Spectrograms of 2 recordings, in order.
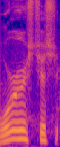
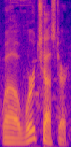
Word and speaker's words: Worcestershire: Like easier than pronouncing Worcestershire? Nope. Worcester.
